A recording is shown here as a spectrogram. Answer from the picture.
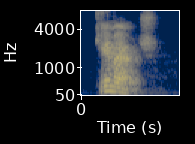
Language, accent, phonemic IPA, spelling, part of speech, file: French, Canada, /kʁe.maʒ/, crémage, noun, LL-Q150 (fra)-crémage.wav
- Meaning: creaming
